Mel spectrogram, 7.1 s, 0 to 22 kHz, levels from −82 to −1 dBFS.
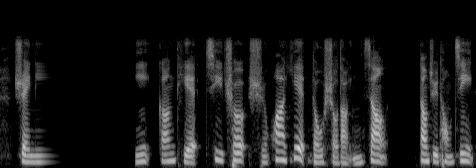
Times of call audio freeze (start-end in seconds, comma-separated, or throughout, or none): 0.55-2.04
